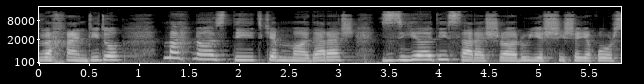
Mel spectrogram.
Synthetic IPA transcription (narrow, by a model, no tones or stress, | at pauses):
væxænd̪iːd̪o̞ | mæhnɒːzd̪iːd̪̥cʰe̞mɒːd̪æɾæʃzijɒːd̪iːsæɾæʃɾɒːɾuːje̞ʃiːʃe̞je̞ɣoɾs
